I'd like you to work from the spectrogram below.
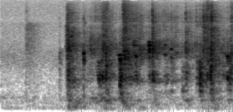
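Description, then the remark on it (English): Rapid, irregular clicking of fingers typing a comment on a computer keyboard starts after a brief quiet moment and continues steadily, fairly soft, with no voices. “I was typing a comment about how I might take up drinking tonight.”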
